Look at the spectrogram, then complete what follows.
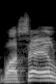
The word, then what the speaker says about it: wassail: So it was like, I think it's one of those ones that can go either direction. Yeah, you can pronounce it however you want. Wassail. And actually, yeah, I'm looking out in the dictionary. Thank you, Oxford Dictionary. Both of those pronunciations are acceptable.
